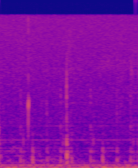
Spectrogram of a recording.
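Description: Wooden blocks knock and crack as they are broken.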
